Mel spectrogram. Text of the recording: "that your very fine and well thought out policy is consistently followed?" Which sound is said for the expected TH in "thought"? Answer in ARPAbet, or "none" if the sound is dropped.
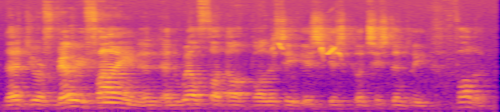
TH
